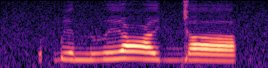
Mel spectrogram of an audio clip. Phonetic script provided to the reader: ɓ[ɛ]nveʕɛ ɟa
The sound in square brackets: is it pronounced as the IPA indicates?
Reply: no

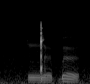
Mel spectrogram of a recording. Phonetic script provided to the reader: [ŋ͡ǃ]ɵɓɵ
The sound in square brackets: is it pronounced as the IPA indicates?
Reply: yes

